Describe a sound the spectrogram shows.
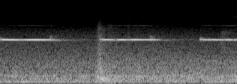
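Train doors slide shut with a thud.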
